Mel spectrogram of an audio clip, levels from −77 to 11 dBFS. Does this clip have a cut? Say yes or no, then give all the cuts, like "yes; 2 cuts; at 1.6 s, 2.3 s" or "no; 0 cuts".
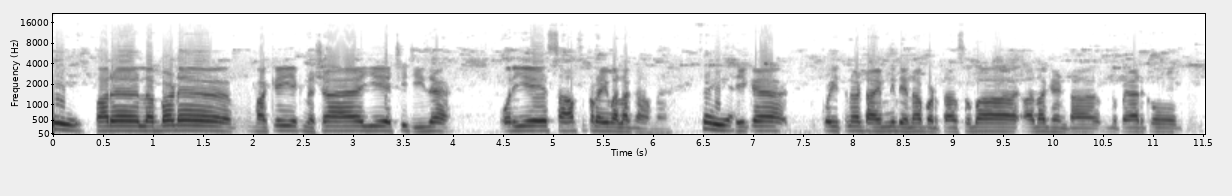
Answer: no; 0 cuts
